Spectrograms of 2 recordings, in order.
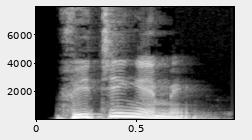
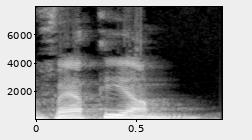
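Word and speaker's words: vingtième: তেলি, যার ফরাসি উচ্চারণ হচ্ছে তেই বা ভূমিকর; ক্যাপিটেশন, ফরাসি উচ্চারণ ক্যাপিতাশিও বা উৎপাদন কর; ভিটিংএমে ফরাসি উচ্চারণ ভ্যাতিয়াম বা আয়কর বা সম্পত্তি কর।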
